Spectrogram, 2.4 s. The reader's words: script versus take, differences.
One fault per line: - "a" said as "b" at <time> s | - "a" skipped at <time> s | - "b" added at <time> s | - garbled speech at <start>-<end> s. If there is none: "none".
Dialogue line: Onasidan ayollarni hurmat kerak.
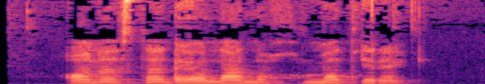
none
